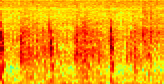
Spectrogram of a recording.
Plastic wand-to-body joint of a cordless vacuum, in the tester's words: you can hear it you can see it wiggle side to side it's not very secure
